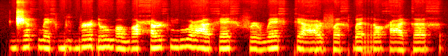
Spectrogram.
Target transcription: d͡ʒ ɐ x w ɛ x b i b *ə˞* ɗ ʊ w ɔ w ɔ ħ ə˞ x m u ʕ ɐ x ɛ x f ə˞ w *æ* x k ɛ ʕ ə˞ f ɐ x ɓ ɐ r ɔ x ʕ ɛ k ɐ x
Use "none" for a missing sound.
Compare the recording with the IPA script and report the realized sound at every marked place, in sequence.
ə˞, ɛ

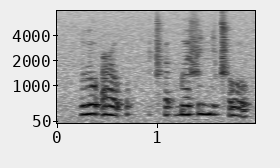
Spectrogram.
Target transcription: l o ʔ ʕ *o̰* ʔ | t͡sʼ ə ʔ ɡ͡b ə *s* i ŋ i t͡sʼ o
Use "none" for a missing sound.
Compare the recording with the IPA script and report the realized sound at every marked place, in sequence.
o, s

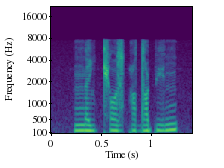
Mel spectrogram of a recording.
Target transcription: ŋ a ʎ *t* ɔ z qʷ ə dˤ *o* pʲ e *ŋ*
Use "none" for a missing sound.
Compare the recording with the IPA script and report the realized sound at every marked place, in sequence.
cʰ, o, ŋ

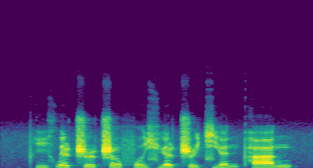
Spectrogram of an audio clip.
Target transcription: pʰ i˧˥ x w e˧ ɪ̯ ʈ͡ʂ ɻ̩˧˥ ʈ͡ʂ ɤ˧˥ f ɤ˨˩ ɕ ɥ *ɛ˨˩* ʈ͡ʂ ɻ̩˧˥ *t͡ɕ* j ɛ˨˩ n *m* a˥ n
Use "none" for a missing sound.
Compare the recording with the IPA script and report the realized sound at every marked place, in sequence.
ɛ˧˥, t͡ɕ, pʰ

